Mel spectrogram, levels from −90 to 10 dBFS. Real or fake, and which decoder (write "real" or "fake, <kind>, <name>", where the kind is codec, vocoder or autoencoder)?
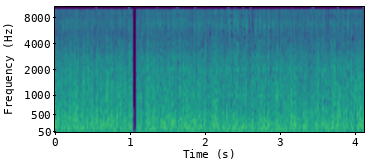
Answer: real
